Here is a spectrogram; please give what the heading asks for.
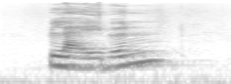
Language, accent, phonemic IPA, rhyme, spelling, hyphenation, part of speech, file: German, Austria, /ˈblaɪ̯bən/, -aɪ̯bən, bleiben, blei‧ben, verb, De-at-bleiben.ogg
- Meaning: 1. to remain (to continue to be) 2. to keep (on); to continue [with infinitive ‘doing something’] (see usage notes below) 3. to stay; to remain in a place 4. to be; to be stuck (implying tardiness)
